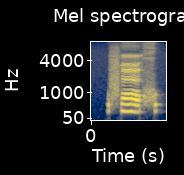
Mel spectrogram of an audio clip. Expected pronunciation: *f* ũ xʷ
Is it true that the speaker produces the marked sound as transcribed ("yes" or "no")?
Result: yes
